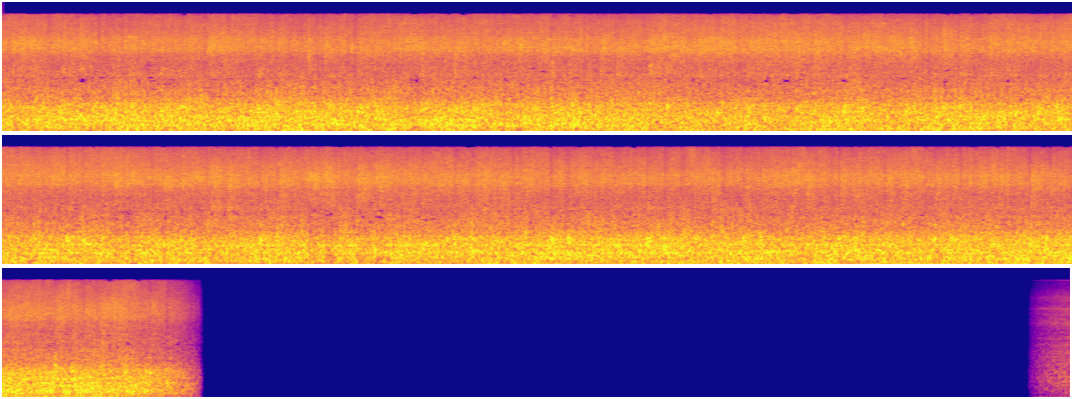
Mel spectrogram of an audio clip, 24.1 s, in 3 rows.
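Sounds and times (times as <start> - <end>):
rushing air: 0.0 - 17.6
train wheels rumbling on rails: 0.0 - 17.6.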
